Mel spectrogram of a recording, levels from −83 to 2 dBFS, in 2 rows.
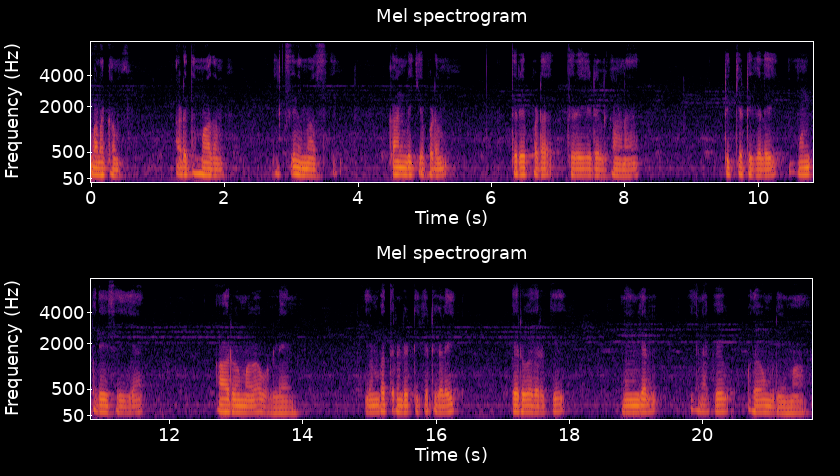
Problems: none marked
